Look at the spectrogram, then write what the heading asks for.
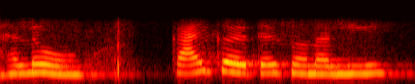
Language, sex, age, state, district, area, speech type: Marathi, male, 18-30, Maharashtra, Nagpur, urban, conversation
